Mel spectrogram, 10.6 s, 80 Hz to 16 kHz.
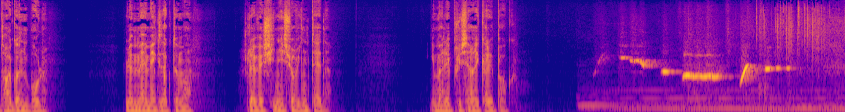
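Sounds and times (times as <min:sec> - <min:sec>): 
speech: 0:00.0 - 0:00.7, 0:01.6 - 0:04.2, 0:05.4 - 0:06.5
person whistling a short tune: 0:07.3 - 0:10.2.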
